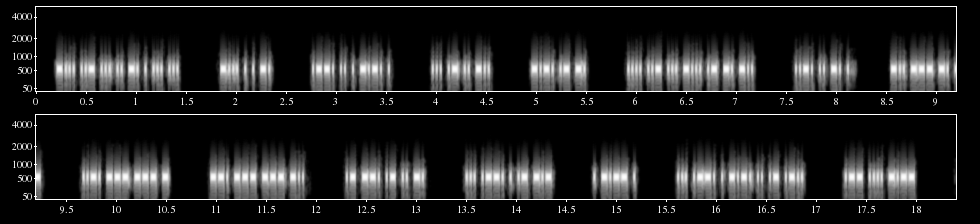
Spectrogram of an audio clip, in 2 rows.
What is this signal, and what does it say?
Morse code, heard as a keyed tone, about 60 wpm, 550 Hz. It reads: BUSINESS BEEN PIECE SAID CAN HUSBAND FINE DONT FOOT GOOD AGAIN SPEAK EYE SPECIAL WHY
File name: 632 words / 632 Words 60WPM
